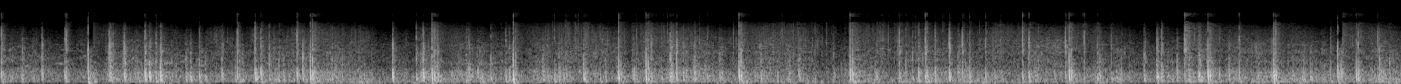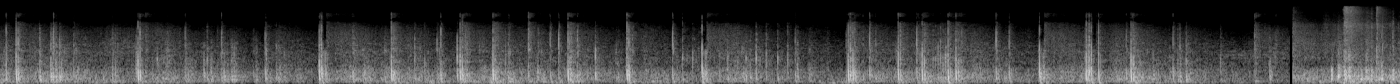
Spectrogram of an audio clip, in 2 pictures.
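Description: Many fireworks going off at once: a dense, unbroken run of overlapping cracks and bangs with no pause.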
